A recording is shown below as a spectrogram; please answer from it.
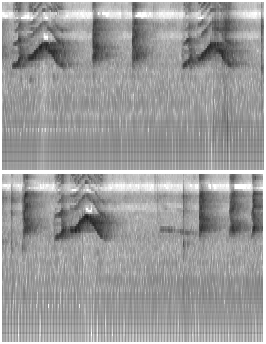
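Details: White-rumped shama with tail spread, kept as a lure to prompt silent birds to sing: repeated loud rising-and-falling whistles alternating with short harsh rasping bursts, with brief pauses between phrases.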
